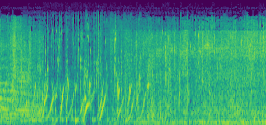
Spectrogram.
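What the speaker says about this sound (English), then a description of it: "Listen to the bubbling gases as the comet forms." Dry ice bubbles and gurgles in a liquid mixture while a model comet is being made, a burst of rapid popping bubbles up close that settles into a softer, steady fizz.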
